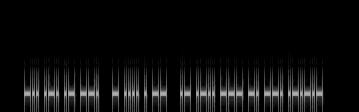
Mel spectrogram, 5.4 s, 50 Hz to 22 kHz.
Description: Morse code, heard as a keyed tone, about 40 wpm, 700 Hz. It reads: DRAG THEM ALONG.
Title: Sentences from Top 1500 Words 40wpm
